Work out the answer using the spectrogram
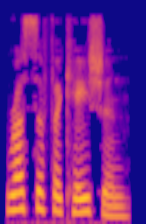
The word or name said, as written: russification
